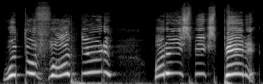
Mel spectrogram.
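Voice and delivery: very high, loud squeaky imitation; mock them in a shrieking high pitch; mock outrage. People finding out he has no Spanish, mock outrage. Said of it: "they're fucking like".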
